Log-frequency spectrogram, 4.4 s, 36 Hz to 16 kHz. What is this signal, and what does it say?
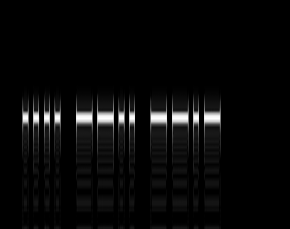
Morse code, heard as a keyed tone, about 16 wpm, 700 Hz. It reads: HZQ
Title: USA Call Sign Postfixes - 3 Letters 15wpm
